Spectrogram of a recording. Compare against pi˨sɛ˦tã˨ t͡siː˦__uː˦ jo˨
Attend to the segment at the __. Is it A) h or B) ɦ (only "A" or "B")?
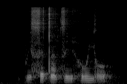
A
